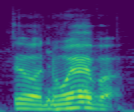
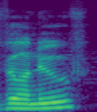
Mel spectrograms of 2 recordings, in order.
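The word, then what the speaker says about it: Villeneuve: How do you say it? Nuv. Is it November? Vill Noea. Yeah, he's right. Written by Eric Heiser and Ted Xiang is Villanuv. with French.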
